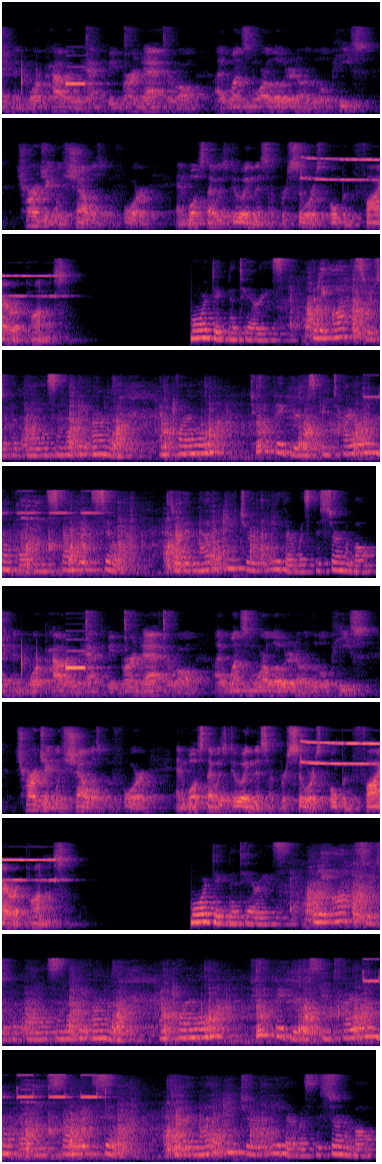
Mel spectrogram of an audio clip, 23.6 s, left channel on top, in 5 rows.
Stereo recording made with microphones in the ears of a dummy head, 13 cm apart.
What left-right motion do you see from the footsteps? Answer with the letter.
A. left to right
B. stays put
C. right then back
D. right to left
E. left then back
C.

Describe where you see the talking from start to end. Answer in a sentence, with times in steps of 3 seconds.
You can hear the talking on the right from 0 s, in the centre from 9 s and on the left from 12 s.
